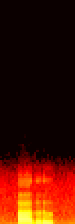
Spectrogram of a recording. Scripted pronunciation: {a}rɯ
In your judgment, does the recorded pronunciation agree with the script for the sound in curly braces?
yes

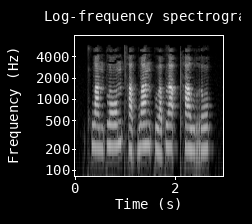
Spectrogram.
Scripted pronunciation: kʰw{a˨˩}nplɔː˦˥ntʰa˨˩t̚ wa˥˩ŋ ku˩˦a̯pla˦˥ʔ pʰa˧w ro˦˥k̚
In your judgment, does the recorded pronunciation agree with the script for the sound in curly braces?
no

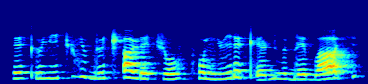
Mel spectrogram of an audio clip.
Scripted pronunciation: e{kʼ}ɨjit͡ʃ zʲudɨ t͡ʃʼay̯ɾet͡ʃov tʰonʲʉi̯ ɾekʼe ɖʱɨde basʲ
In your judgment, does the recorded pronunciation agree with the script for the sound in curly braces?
yes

